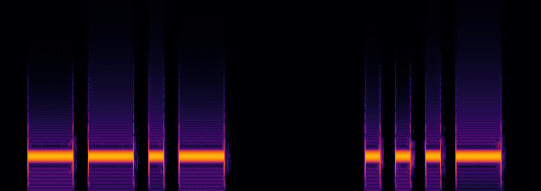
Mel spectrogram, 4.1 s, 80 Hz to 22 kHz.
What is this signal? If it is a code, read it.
Morse code, heard as a keyed tone, about 10 wpm, spaced as for 6 wpm, 800 Hz. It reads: QV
